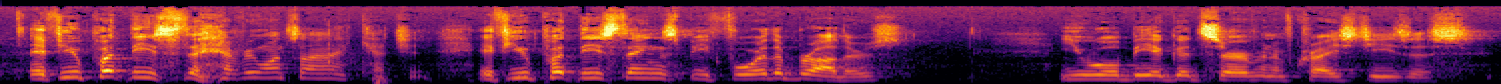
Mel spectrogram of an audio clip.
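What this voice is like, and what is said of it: Rhode Island accent. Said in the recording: “My Rhode Island accent is kicking in.”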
